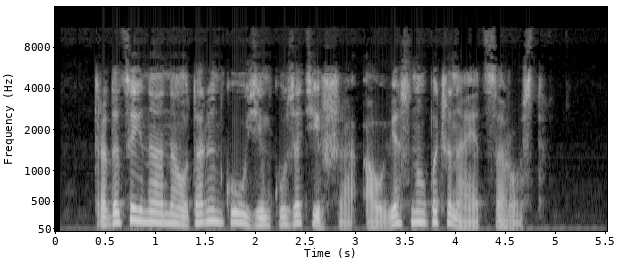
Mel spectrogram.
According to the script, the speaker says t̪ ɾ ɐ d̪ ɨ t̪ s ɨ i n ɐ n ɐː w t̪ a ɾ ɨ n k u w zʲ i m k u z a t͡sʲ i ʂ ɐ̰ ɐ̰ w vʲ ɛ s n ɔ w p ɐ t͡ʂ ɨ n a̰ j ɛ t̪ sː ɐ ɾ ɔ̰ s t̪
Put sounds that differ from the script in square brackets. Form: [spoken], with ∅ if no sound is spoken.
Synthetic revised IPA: t̪ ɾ ɐ d̪ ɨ t̪ s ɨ [j] n ɐ n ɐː w t̪ a ɾ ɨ n k u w zʲ i m k u z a t͡sʲ i ʂ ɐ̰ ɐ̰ w vʲ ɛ s n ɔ w p ɐ t͡ʂ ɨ n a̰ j ɛ t̪ sː ɐ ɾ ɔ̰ s t̪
